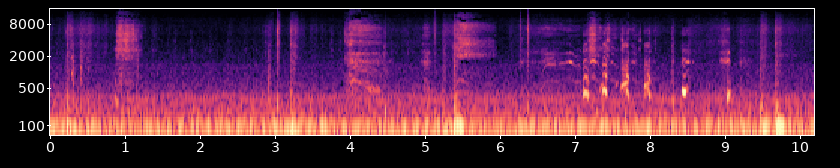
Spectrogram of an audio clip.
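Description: Car engine idling, heard from inside the cabin as a steady low rumble, with a few brief noises over it and short bursts of laughter near the end; no pop.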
